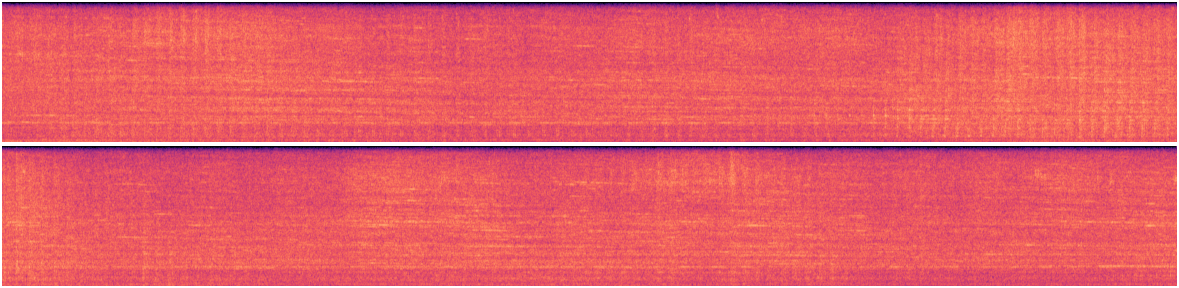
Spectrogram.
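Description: Double-stack intermodal container train of well cars rolling past at steady speed: a continuous rumble and rattle with wheels clicking over the rail joints.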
